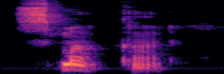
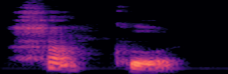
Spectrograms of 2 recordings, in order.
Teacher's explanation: T coming together with K changes to K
